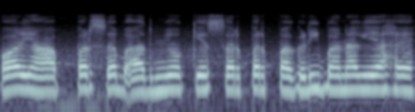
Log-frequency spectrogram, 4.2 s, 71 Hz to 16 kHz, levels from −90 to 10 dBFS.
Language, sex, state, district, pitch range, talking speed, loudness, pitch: Hindi, male, Jharkhand, Deoghar, 200-215 Hz, 175 wpm, -14 LUFS, 210 Hz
